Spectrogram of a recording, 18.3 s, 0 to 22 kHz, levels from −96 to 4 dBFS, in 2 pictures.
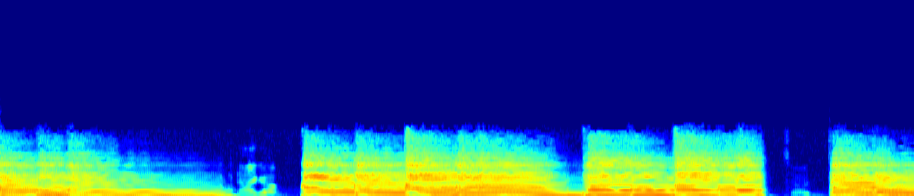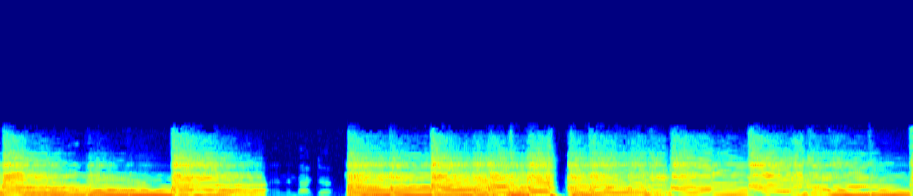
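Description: A noise suppressor built for speech stays on for the whole clip, applied to sounds it misreads as noise. Held and fading parts get pulled down, so levels swing by around 10 dB. The sound pumps and thins, while attacks pass through.

The noise suppressor cuts the sound hardest from 0.73 to 2.84 s, then from 7.63 to 8.31 s and from 11.66 to 12.61 s. These dips go about 17 dB deep. Sustained sound sinks and decays end early. Shallower cuts of about 6 to 7 dB follow at 15.64 to 15.87 s, 16.24 to 16.66 s and 17.03 to 17.46 s.

Above all this, nothing reaches past 8 kHz, which fits the call path's Opus coding at around 32 kbps.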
